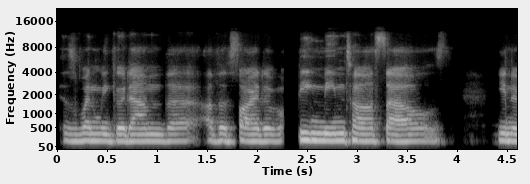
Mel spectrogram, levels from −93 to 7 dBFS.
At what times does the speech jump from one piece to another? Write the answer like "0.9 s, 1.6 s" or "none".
2.2 s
